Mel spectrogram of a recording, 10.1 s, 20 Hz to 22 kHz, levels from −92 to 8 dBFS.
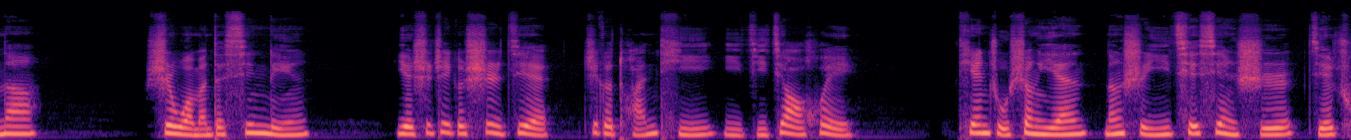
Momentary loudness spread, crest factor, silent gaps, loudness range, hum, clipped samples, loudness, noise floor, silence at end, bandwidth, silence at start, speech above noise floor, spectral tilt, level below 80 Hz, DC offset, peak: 10 LU; 16 dB; none; 4 LU; none; under 0.1%; -22 LUFS; -72 dBFS; 0 s; 14.5 kHz; 0 s; 52 dB; -6 dB/octave; -64 dBFS; under 0.1%; -4 dBFS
